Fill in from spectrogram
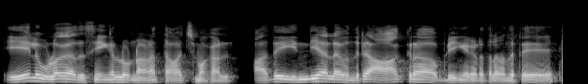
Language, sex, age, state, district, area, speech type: Tamil, male, 30-45, Tamil Nadu, Tiruppur, rural, spontaneous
